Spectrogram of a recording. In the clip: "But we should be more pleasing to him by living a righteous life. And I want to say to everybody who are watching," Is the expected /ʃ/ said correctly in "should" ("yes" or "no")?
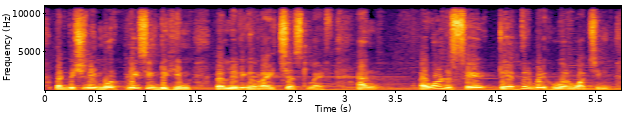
yes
